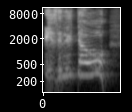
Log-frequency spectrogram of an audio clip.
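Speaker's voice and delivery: high comic-book villain voice. Voicing a villain answering a player's remark, in a Joker-like voice. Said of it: "When did he become the Joker?".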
